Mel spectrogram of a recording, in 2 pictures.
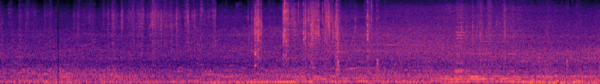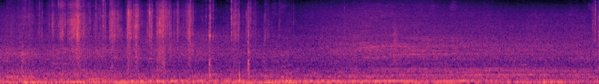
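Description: Scattered clicks, taps and light scrapes of hands handling things close to the microphone, over a steady low rumble of street traffic.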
